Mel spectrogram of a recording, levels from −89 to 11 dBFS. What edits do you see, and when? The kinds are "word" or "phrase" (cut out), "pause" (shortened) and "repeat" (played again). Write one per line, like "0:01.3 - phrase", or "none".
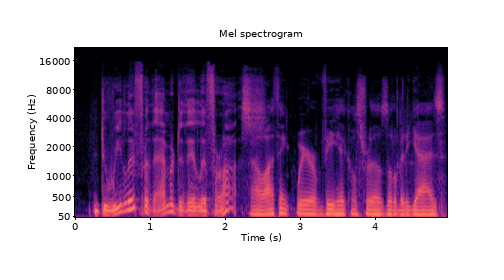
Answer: none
